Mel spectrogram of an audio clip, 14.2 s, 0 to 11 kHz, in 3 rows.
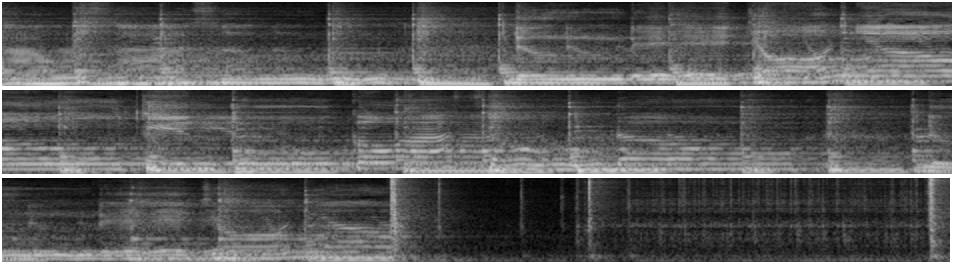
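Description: A song playing back from a cassette on a Pioneer CT-6 tape deck through loudspeakers. It cuts off suddenly about 11.5 seconds in, followed by a couple of sharp clicks from the deck's piano-key transport buttons.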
